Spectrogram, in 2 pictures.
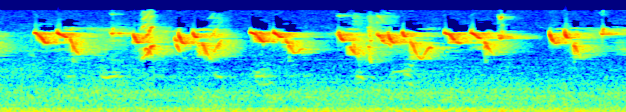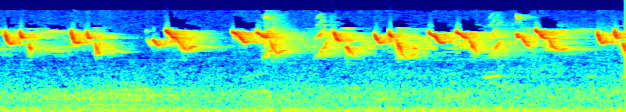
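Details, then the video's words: Saffron finch recording of female calling and male singing, played for a pet bird to prompt its song; continuous run of high, clipped chirps in tight pairs and triplets for over six seconds, bright and evenly paced. "Foguea seu Canário da Terra com Esse Piado de Fêmea e o Macho Cantando"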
